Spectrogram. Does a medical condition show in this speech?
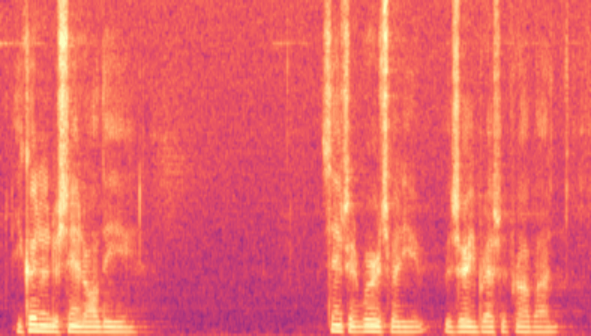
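Yes: Parkinson's; tremor.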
